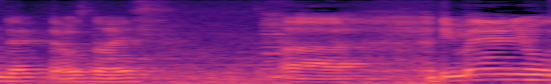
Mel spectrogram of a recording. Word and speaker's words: Emmanuel: that was nice uh Emanuel that's got four syllables it usually confuses most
